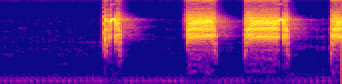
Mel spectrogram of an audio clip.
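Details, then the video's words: Black francolin giving harsh, scratchy notes: a brief clipped opener, then three longer rasping syllables in quick succession, cut off mid-phrase, in otherwise quiet surroundings. "kala teeter ki awaz."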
